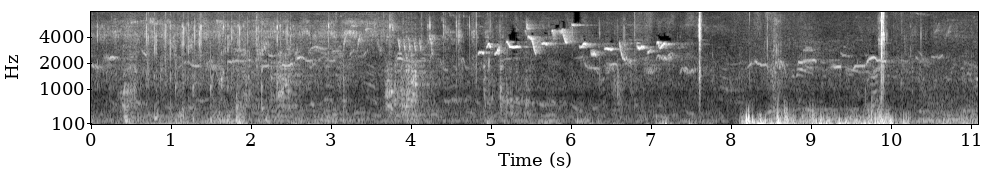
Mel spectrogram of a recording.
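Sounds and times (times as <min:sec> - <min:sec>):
songbirds chirping and warbling: 0:00.0 - 0:11.0
sharp click: 0:09.8 - 0:10.5.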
